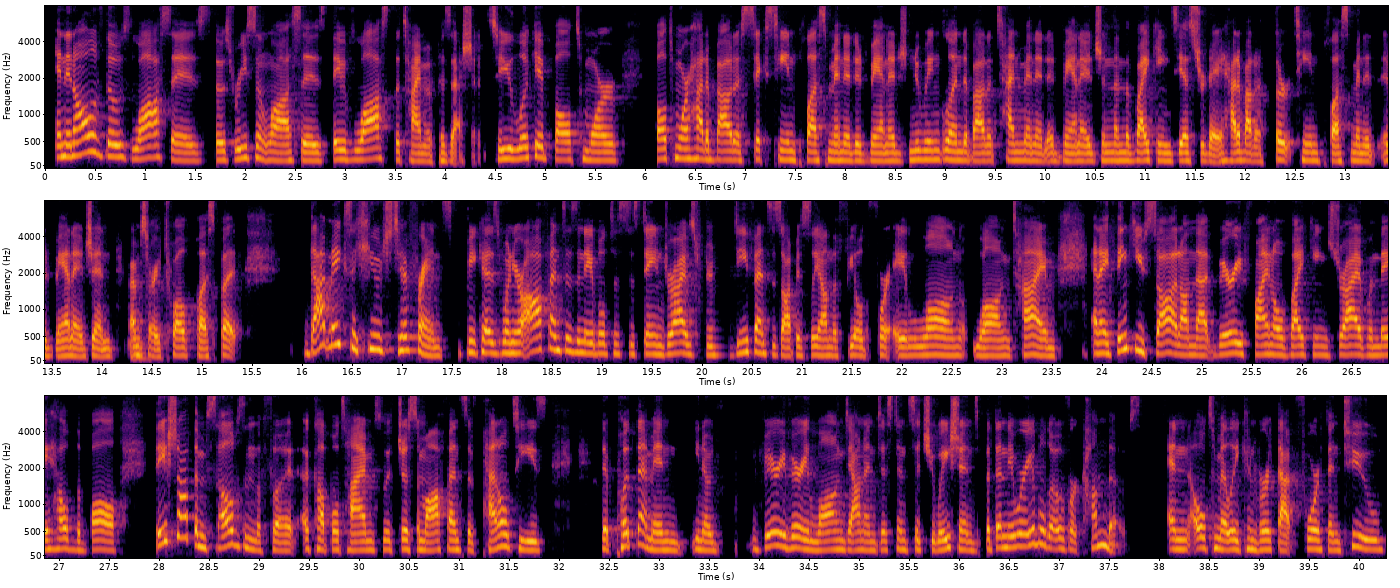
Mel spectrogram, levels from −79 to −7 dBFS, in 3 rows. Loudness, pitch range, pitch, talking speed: -22 LUFS, 155-185 Hz, 165 Hz, 205 wpm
